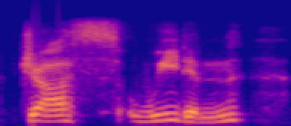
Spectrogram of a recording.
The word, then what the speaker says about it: Joss Whedon: I mean, which is like that we have to bring up, of course, Zack Snyder and, Josh Whedon. I can never say his name right. Joss Whedon.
